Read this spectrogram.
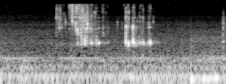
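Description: Milk pours from a plastic bottle into a metal jug.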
